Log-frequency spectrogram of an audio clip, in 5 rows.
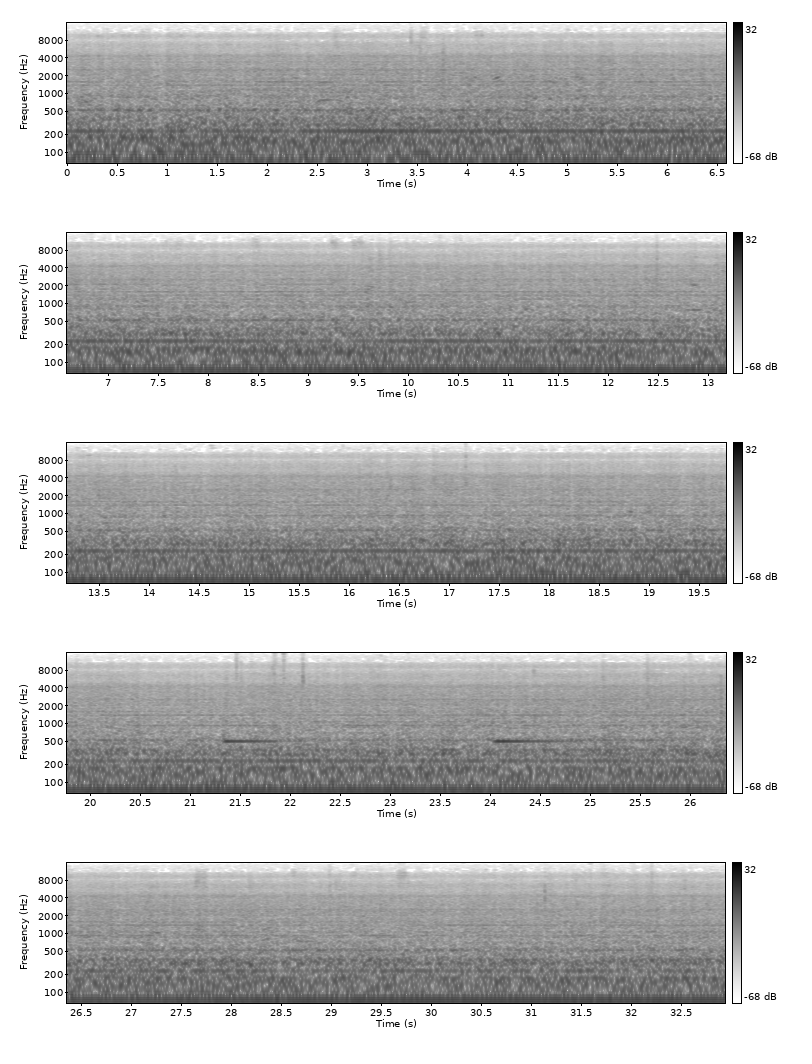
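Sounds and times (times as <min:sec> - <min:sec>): deep rumble: 0:00.0 - 0:32.9
jet engines roaring in cabin: 0:00.0 - 0:32.9
brief cabin tones: 0:21.4 - 0:22.2, 0:24.0 - 0:24.9.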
